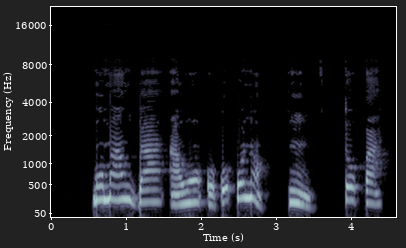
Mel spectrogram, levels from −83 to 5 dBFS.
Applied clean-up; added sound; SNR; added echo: none; none; none; none.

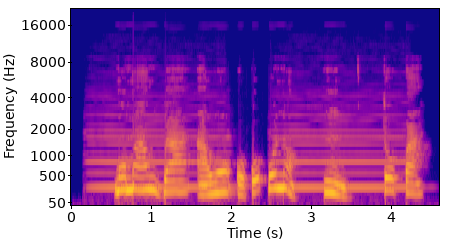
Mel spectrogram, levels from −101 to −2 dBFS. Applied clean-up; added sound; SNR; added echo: none; Bowed string instrument; 14 dB; none.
